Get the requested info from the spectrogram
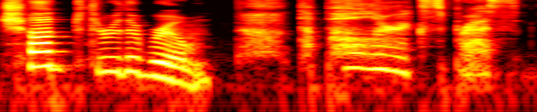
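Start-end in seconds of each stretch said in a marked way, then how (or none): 1.5-2.6 breathy hushed whisper. A narrator's reading. Child whispering to the lion in awe. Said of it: "I whispered to the lion".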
